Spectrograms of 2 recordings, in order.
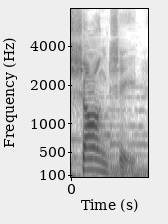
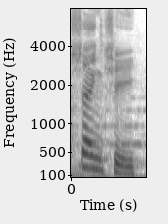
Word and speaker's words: Shang-Chi: So yeah, the pronunciation is Shang-Chi, not Shang-Chi, Shang-Chi.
